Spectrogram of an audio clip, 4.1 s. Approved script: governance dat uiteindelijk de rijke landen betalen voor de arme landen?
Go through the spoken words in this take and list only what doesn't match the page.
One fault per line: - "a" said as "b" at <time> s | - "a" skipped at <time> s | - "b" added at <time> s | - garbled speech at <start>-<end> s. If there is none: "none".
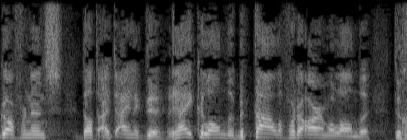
none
